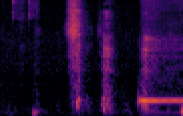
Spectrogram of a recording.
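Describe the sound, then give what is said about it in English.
After a few short, muffled knocks, a steady electronic ringback tone starts partway through and holds to the end, the buzzy hum of an outgoing phone call to Jamba Juice ringing on the line. “They'll be at the phones in just a moment.”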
